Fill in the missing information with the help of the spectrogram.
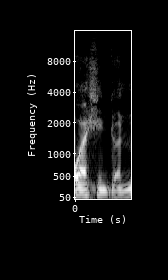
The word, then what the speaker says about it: Washington: Si n'a pas mettez accent sur accent encore, ou après que mot Washington, non, accent tombé sur premier syllabe là.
